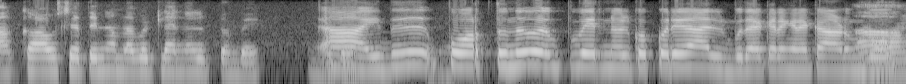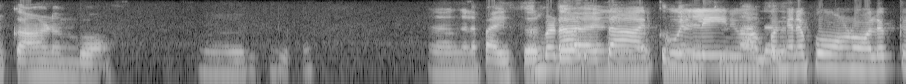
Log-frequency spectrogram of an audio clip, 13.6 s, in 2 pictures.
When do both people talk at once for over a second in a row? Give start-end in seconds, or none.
10.8-12.7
